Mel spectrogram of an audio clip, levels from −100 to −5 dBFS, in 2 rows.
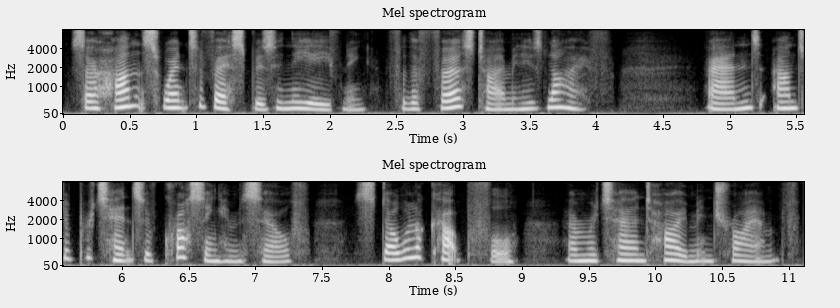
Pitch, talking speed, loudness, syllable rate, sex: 225 Hz, 155 wpm, -20 LUFS, 4.3 syllables/s, female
